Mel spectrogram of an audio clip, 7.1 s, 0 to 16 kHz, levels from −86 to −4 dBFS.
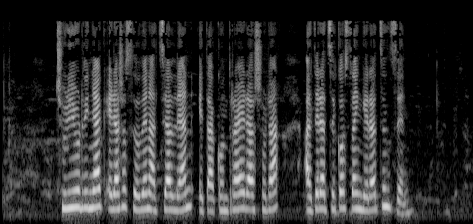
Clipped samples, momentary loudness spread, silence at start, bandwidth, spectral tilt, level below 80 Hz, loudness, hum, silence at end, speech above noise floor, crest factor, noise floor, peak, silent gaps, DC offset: under 0.1%; 8 LU; 0.85 s; 11.5 kHz; -2 dB/octave; -74 dBFS; -24 LUFS; none; 0.9 s; 34 dB; 20 dB; -58 dBFS; -6 dBFS; none; under 0.1%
